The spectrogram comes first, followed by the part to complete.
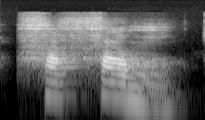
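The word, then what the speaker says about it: חכם: Ini Kaham, kaham. Kaham, tapi dia bacanya bukan K-nya, dia tidak dibaca keras. Dia dibaca haham.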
